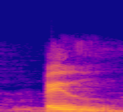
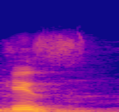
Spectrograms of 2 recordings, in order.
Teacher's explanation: Nah, suara koknya, makhrajnya ada di pangkal pangkal lidah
